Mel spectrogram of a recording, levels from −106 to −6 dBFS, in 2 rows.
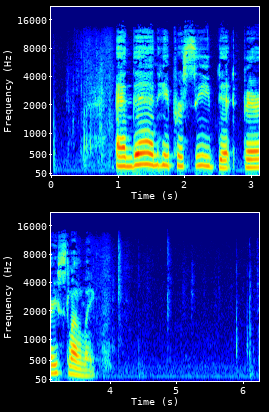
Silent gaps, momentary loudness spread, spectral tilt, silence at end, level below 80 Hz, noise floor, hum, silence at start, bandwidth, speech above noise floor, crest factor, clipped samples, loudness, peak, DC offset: none; 11 LU; -5 dB/octave; 2.5 s; -78 dBFS; -78 dBFS; none; 0.95 s; 13 kHz; 47 dB; 20 dB; under 0.1%; -31 LUFS; -14 dBFS; under 0.1%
